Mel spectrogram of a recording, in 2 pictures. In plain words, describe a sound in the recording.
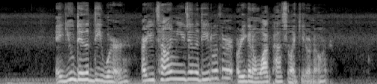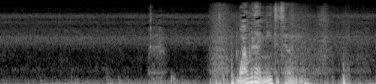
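A young woman talks nearby in a casual, lively way.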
